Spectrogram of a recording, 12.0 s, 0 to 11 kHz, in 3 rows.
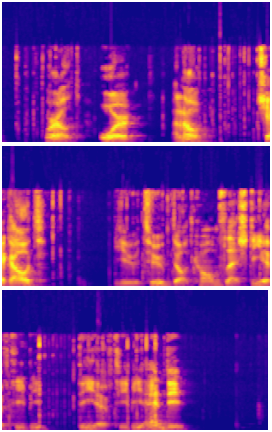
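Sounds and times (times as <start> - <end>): man speaking: 0.7 - 3.2, 3.8 - 4.8, 5.7 - 10.8.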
